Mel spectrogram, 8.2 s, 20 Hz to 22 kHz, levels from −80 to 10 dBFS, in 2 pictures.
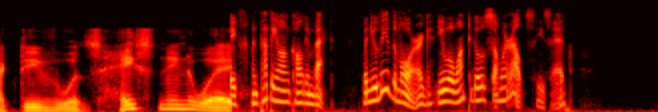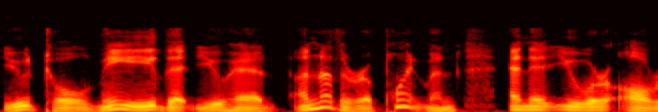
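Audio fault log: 1.44–3.53 s, wrong sample rate: speech plays 3× fast, 19 semitones high, fitting 16 kHz played at 48 kHz; spectrogram harmonics stretch upward, waveform squeezed.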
